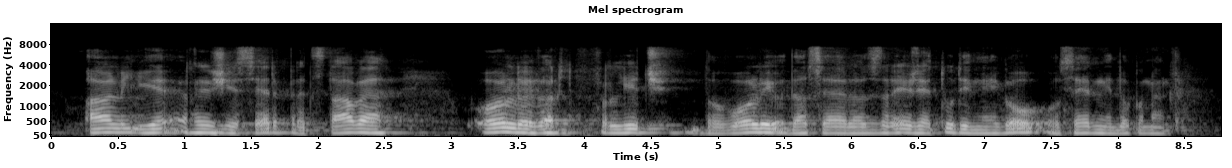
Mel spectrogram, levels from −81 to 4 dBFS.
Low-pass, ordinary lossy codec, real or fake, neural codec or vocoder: 7.2 kHz; none; fake; codec, 16 kHz, 4 kbps, X-Codec, HuBERT features, trained on balanced general audio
